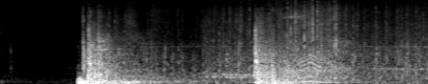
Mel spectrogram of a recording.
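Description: Birds flap their wings as they take off in an echoing hall.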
